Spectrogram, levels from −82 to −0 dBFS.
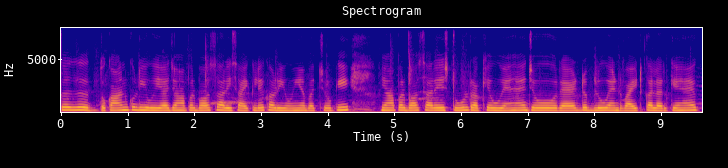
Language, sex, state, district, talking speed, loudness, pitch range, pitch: Hindi, female, Bihar, Sitamarhi, 210 wpm, -21 LUFS, 225-235 Hz, 230 Hz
